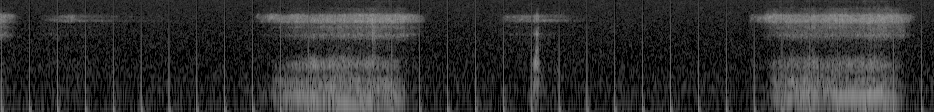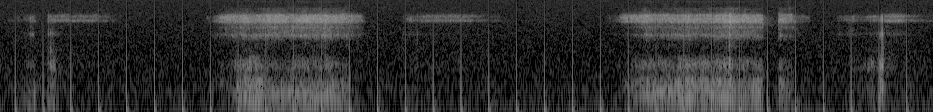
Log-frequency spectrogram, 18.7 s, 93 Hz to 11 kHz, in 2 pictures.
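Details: Man snoring while sleeping: steady rasping snores about every four to five seconds, roughly 14 breaths a minute, over a fast ticking background noise.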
